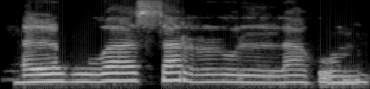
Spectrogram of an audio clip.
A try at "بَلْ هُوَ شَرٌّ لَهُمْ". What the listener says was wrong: Ini juga tidak huwa. Bal huwa syarrul lahum. Pendek kan huruf wawnya.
